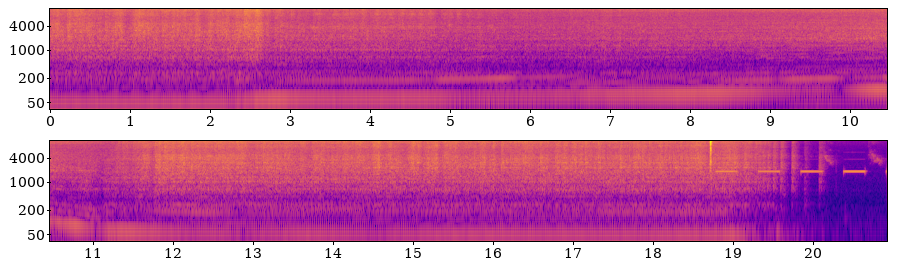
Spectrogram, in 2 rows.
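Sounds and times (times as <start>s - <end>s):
car engine revving: 0.0s - 19.9s
engine knocking grinding noise: 0.0s - 20.3s
click: 18.7s - 20.3s
electronic beeping chime: 18.8s - 20.8s.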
